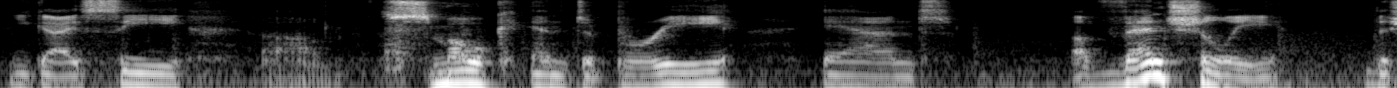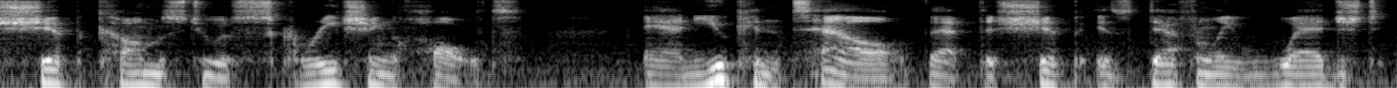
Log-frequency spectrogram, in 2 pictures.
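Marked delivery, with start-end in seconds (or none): none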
